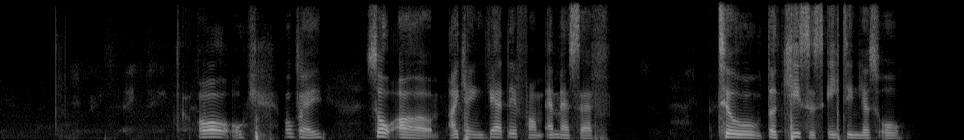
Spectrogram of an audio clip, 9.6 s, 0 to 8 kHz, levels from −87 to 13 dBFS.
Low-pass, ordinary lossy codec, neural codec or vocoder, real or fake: none; none; codec, 16 kHz, 0.8 kbps, ZipCodec; fake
